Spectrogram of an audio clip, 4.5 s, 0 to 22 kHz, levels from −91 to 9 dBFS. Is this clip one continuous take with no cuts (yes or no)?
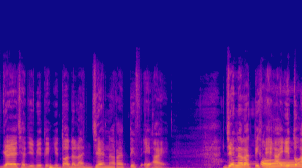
yes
